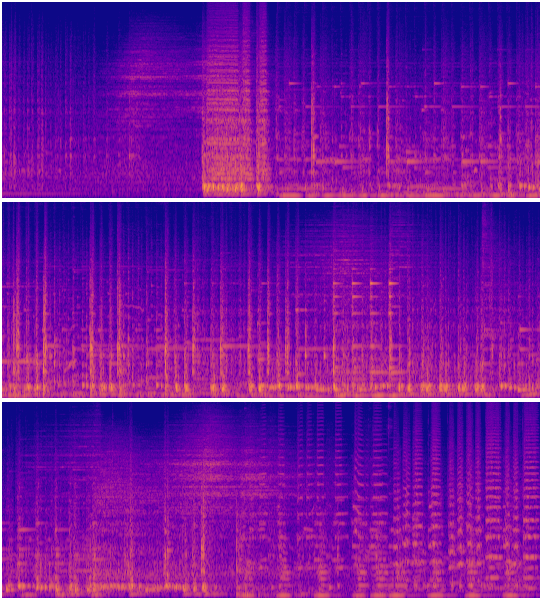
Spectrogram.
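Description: Marching band percussion section playing: front-ensemble mallet instruments (marimbas and vibraphone) with drumline and bass drums. A soft swell opens, a loud hit comes about four seconds in, and a driving rhythm of drum strokes, pitched mallet notes and low bass-drum pulses follows.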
